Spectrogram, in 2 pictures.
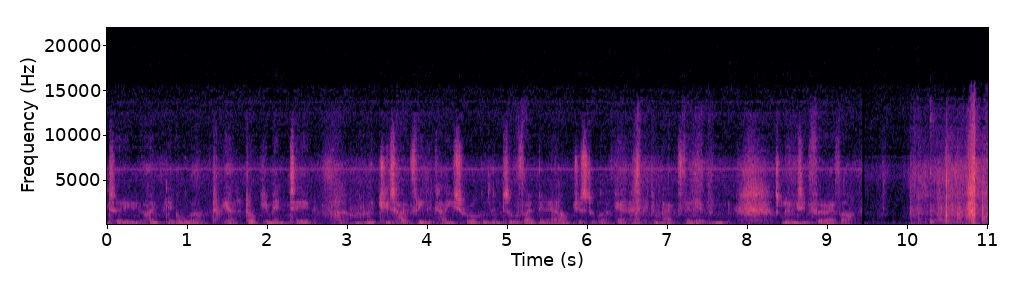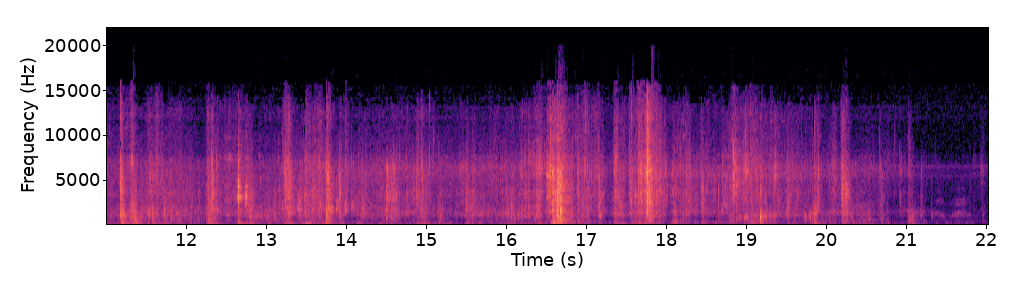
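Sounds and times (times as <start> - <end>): footsteps crunching on rubble: 10.0 - 22.0.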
